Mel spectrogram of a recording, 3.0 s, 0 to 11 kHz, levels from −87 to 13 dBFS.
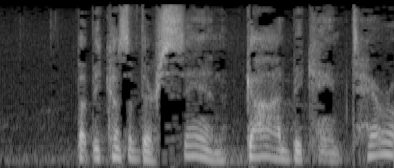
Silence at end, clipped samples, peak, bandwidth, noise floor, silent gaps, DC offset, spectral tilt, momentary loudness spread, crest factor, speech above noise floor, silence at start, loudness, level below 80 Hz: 0 s; under 0.1%; -4 dBFS; 10.5 kHz; -49 dBFS; none; under 0.1%; -2.5 dB/octave; 11 LU; 20 dB; 26 dB; 0.4 s; -22 LUFS; -60 dBFS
